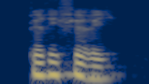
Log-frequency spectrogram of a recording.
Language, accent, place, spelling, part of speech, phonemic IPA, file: French, France, Paris, périphérie, noun, /pe.ʁi.fe.ʁi/, LL-Q150 (fra)-périphérie.wav
- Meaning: 1. perimeter 2. outskirts (of a town or city)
